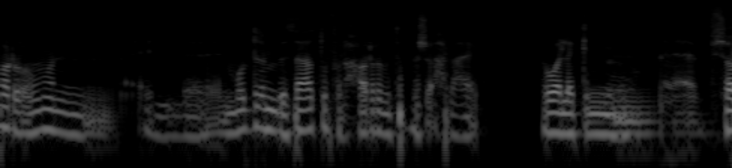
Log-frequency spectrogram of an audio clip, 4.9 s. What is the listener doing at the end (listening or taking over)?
listening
